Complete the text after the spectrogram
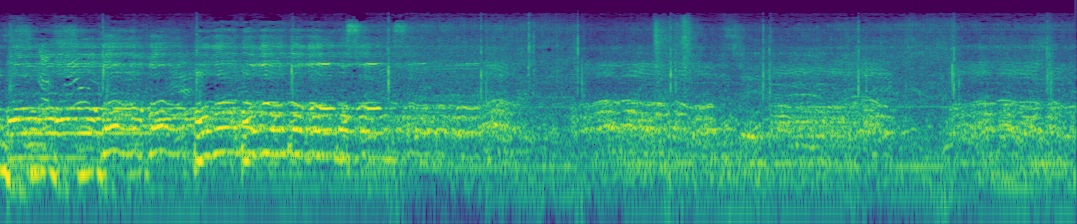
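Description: A large crowd chants and sings together.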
